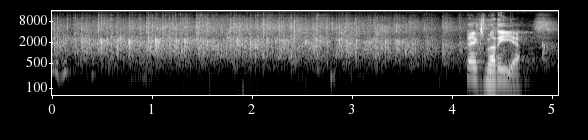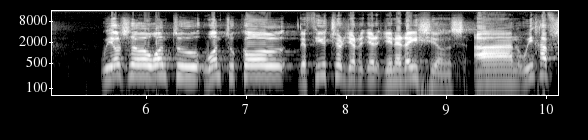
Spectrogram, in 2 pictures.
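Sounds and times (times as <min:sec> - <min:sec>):
audience applause: 0:00.0 - 0:05.1
speech: 0:04.2 - 0:04.8, 0:05.6 - 0:10.1.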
